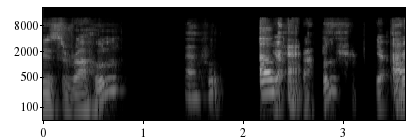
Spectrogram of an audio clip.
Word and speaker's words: Rahul: Yes, my name is Rahul.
